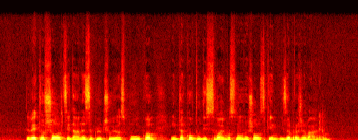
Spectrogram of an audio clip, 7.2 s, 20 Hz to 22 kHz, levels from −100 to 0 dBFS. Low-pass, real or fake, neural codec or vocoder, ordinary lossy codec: 19.8 kHz; fake; codec, 44.1 kHz, 7.8 kbps, Pupu-Codec; none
